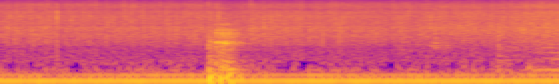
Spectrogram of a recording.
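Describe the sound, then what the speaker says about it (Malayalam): Long beans stir-fry in a pan for a Kerala-style thoran, with a constant close sizzle and a single clattering stir partway through. "ചിനിപ്പയർ ഇട്ട് കൊടുക്കാൻ പോവാണ്."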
